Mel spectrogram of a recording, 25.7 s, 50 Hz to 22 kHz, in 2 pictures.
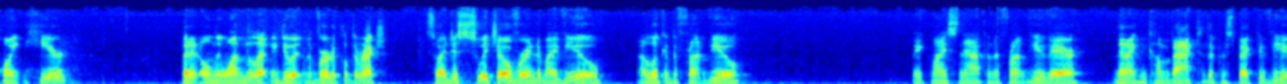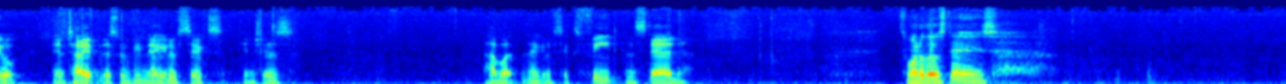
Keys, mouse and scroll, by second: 0.0-0.7 scroll, 1.3 click, 6.1 click, 10.0 click, 11.6-12.7 scroll, 13.5-15.8 typing, 17.4 right click, 17.8 scroll, 18.2 scroll down 3, 18.2 -, 18.2 scroll up 4, 19.7 click, 20.5 Delete, 23.0 scroll, 23.7 click, 24.9 click.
